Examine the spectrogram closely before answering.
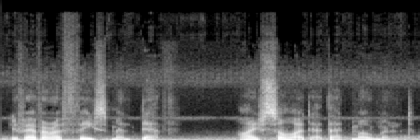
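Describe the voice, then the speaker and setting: An actor playing a haunted, skeptical doctor who recounts horrors in a measured, dramatic vintage radio style. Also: male voice, on the low side, big pitch swings, noisy background. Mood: fearful, dramatic.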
